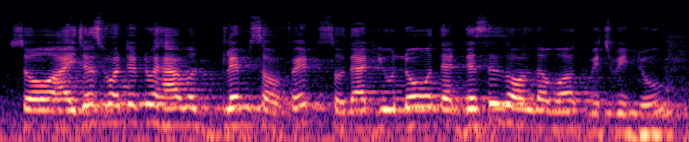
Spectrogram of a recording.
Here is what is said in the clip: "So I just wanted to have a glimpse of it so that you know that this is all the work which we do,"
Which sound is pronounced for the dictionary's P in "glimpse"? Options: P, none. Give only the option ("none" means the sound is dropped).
none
